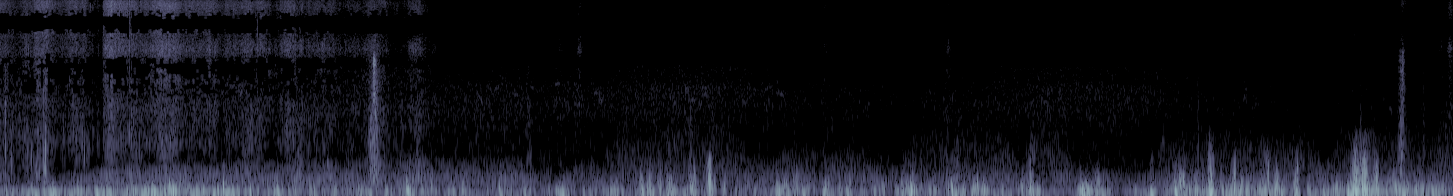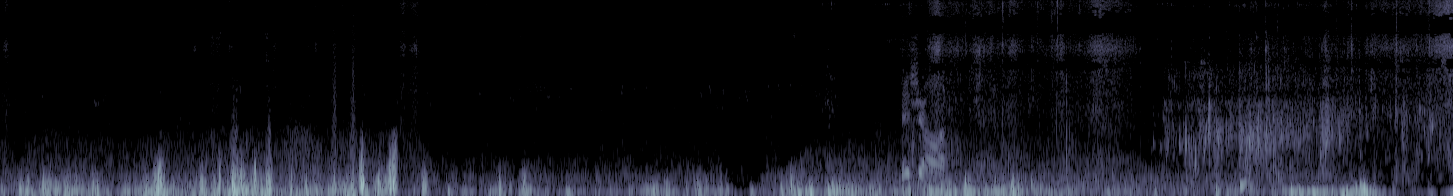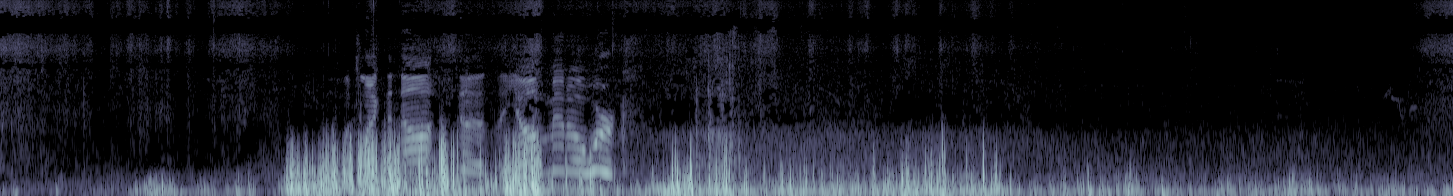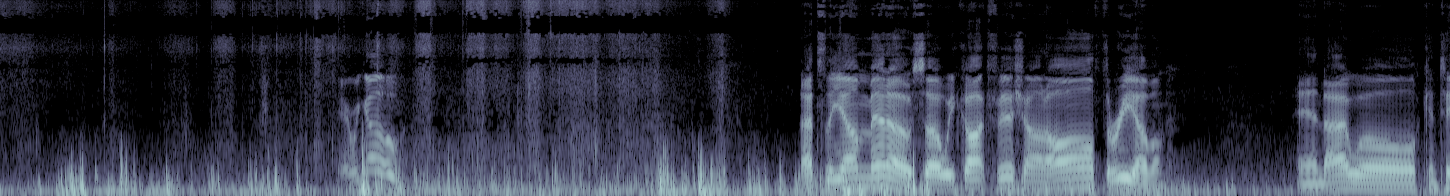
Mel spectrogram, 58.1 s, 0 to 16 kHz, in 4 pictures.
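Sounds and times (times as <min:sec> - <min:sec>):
wind rumbling on microphone: 0:00.0 - 0:58.0
man's voice: 0:32.5 - 0:35.3, 0:47.0 - 0:47.6, 0:56.6 - 0:58.0.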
